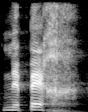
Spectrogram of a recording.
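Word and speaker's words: נפש: La palabra, la letra o las letras sh en del hebreo se pronuncian en hebreo como J.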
